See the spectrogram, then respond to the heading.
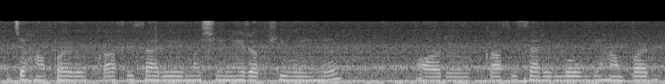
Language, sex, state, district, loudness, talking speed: Hindi, female, Chhattisgarh, Raipur, -17 LUFS, 125 wpm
